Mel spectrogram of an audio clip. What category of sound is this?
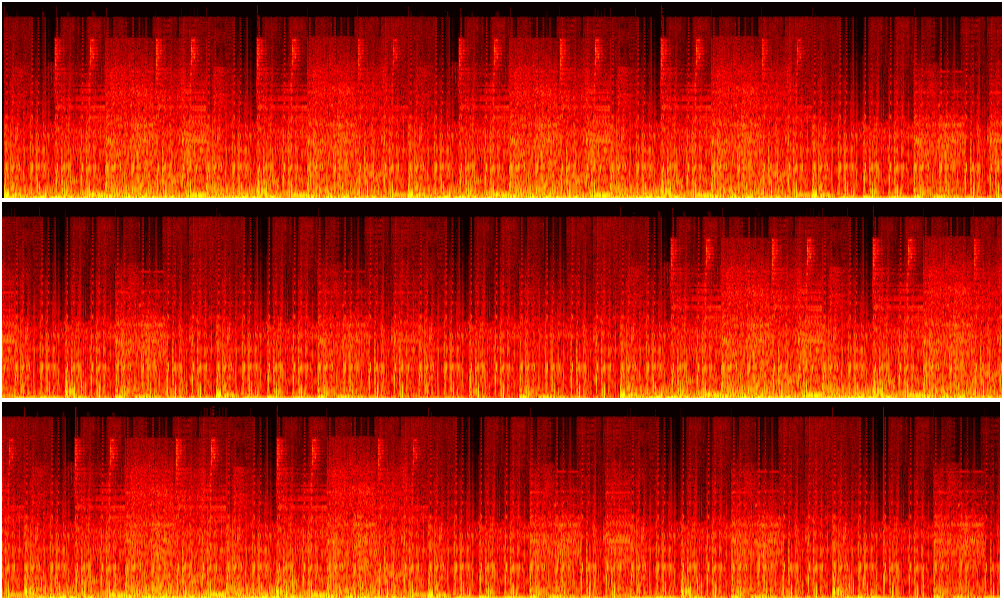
Music > Multiple instruments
